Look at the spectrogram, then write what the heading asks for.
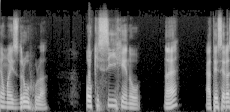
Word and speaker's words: oxígeno: Oxígeno, né? A terceira sílaba tônica, esdrúxula.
